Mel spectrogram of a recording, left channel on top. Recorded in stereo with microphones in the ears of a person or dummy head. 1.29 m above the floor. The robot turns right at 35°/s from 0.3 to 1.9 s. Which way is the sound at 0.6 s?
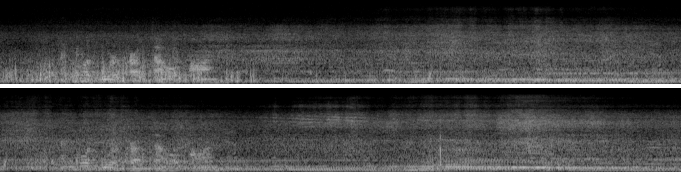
110° left.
